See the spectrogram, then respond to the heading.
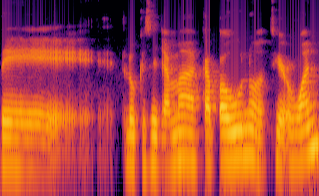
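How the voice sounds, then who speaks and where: Against a quiet background, a woman with a fairly low pitch speaks at a very slow pace. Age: 30s. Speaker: quality director. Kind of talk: interview testimony. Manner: hesitant with fillers. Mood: calm, friendly. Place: office. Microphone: lapel.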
